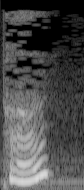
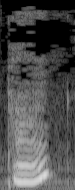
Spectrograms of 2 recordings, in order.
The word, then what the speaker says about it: Peng: Yeah, the E is pronounced somewhat differently than we would pronounce it in the transliterated or in the phonetic form of the Chinese. It's P-E-N-G with an upward pitch change on the E, pronounced Pong.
